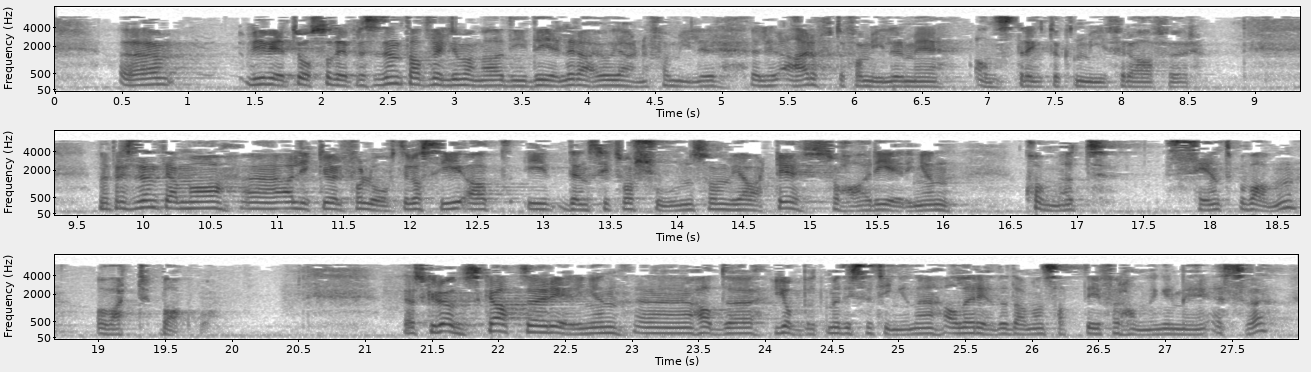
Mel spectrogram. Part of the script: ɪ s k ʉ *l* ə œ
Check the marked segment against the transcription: incorrect: lː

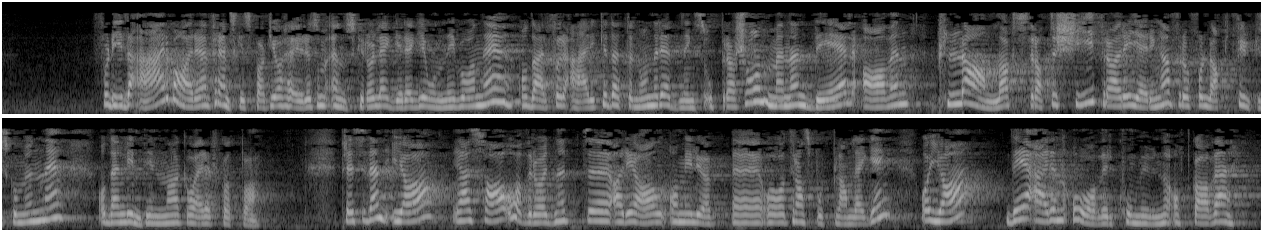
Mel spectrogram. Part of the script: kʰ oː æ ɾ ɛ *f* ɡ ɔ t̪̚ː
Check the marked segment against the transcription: correct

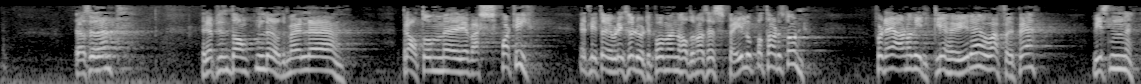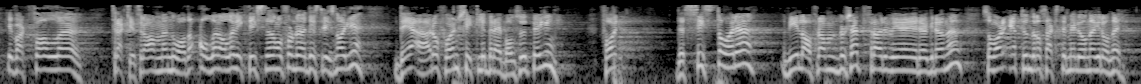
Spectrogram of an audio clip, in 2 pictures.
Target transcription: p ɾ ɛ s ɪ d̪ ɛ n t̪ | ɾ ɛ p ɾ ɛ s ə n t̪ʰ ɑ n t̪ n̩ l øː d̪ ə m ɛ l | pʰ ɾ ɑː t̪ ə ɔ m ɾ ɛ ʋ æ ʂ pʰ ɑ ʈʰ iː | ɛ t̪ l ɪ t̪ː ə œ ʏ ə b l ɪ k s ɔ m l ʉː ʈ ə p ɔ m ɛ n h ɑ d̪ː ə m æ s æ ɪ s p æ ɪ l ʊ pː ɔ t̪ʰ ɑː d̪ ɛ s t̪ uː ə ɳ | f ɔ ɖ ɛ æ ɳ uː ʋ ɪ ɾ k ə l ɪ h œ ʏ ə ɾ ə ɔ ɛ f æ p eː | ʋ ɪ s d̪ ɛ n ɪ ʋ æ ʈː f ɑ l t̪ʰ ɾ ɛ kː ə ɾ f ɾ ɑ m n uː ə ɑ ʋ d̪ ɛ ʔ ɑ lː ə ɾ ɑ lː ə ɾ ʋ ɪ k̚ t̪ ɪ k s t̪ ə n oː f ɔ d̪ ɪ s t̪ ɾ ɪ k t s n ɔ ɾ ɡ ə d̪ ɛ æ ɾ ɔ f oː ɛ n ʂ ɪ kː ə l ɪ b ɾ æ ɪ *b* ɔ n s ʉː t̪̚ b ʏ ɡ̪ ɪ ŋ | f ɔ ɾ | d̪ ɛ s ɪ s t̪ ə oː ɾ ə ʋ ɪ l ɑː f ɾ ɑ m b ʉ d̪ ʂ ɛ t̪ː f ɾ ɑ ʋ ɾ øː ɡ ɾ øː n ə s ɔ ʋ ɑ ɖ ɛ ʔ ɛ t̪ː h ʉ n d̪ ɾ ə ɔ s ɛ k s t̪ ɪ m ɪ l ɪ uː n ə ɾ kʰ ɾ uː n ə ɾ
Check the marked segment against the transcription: correct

